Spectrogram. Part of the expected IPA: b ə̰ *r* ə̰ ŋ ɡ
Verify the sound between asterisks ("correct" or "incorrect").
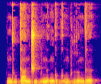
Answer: incorrect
